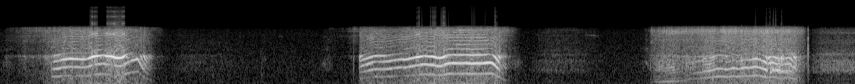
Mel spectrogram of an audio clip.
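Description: Three loud, rasping snores with a rising-falling buzzy tone, spaced by quiet pauses, about 18 a minute: snoring.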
